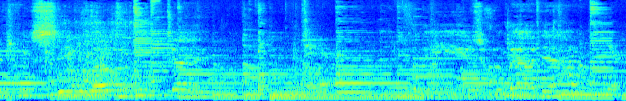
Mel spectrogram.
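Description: An acoustic guitar played in held chords that change every second or so. A man sings "the day" just after the start, then the guitar carries on alone.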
